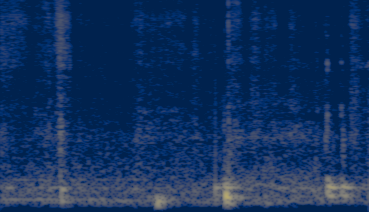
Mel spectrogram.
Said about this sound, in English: You like this this mechanism here, this whole typing. One, it sounds good, right? But the two, it's like a nice, it's like a like, nice prop to make it seem like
